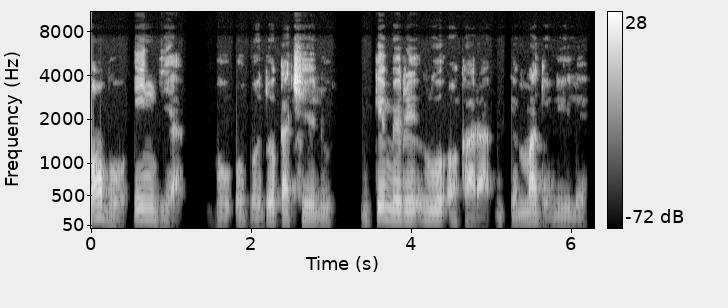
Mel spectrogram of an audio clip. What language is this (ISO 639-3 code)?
ibo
